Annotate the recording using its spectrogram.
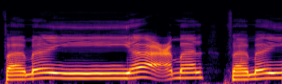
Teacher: masih ada suara yang keluar. Itu gunnah tapi tidak sempurna. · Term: idgham bi gunnah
